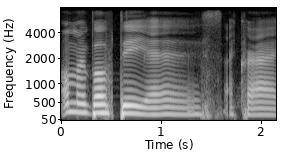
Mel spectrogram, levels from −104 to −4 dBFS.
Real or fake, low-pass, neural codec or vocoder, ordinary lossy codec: real; 7.2 kHz; none; none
